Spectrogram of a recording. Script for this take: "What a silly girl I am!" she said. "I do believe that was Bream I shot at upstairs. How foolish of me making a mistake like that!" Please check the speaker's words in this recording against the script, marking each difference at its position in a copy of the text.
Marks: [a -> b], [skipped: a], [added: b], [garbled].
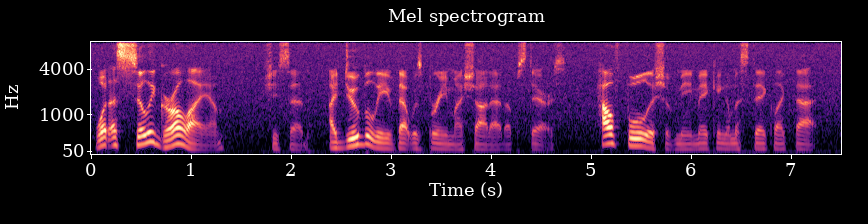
"What a silly girl I am!" she said. "I do believe that was Bream I shot at upstairs. How foolish of me making a mistake like that!"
